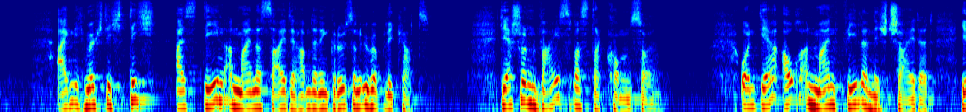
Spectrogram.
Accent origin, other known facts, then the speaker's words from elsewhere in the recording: Bavaria, Germany; Jetzt komme ich aber aus Franken. Und dort gibt's kein P und kein B, sondern da gibt's nur B, hartes und weiches B.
